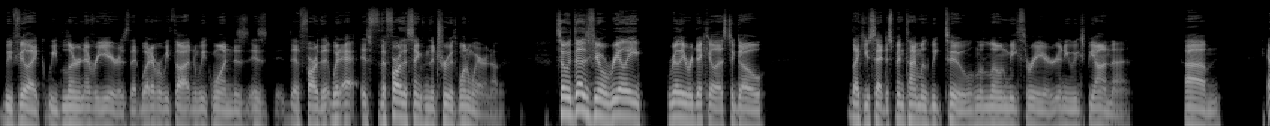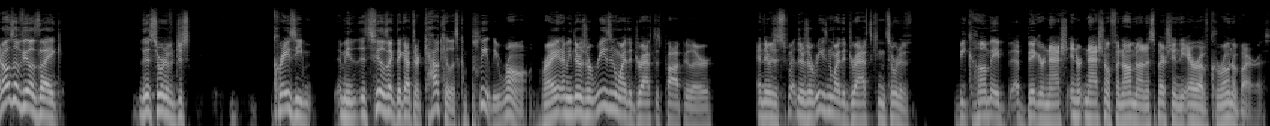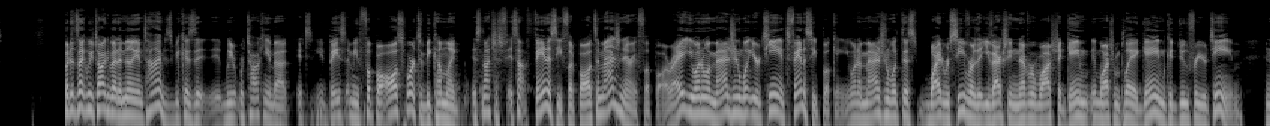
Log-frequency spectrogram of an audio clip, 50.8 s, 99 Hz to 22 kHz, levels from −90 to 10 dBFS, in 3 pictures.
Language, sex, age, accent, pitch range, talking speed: English, male, 30-49, American, 110-150 Hz, 215 wpm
